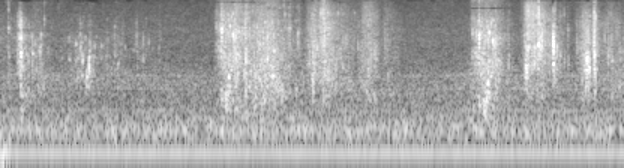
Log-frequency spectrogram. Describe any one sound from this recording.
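A mop swishes across a wet floor.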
